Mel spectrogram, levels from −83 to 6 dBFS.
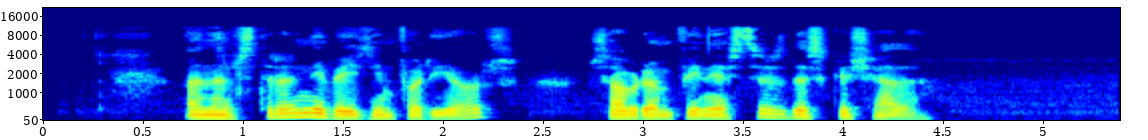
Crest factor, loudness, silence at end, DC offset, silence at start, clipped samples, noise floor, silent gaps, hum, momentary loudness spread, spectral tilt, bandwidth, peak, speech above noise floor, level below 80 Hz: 22 dB; -24 LUFS; 0.95 s; under 0.1%; 0.4 s; under 0.1%; -59 dBFS; none; none; 9 LU; -5.5 dB/octave; 11.5 kHz; -4 dBFS; 36 dB; -62 dBFS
